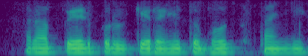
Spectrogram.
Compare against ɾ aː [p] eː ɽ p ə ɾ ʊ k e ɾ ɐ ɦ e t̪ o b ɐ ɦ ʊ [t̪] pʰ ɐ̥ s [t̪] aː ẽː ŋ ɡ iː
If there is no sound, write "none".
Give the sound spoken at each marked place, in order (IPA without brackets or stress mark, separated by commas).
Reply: p, t̪, t̪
